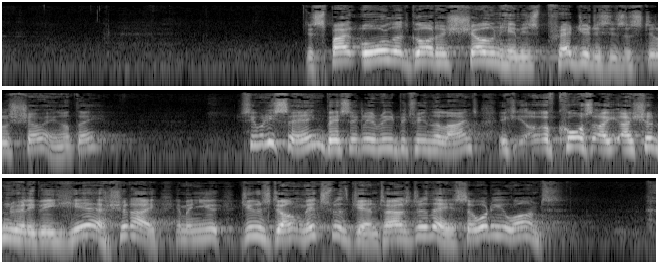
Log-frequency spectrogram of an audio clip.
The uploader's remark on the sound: This is a recording which was preached at Anne Street Presbyterian Church in June 2018.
